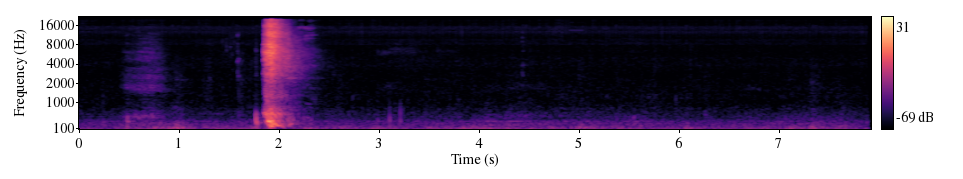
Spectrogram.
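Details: A brief intake of breath, then one forceful, hissing sneeze followed by quiet; a single sneeze.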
